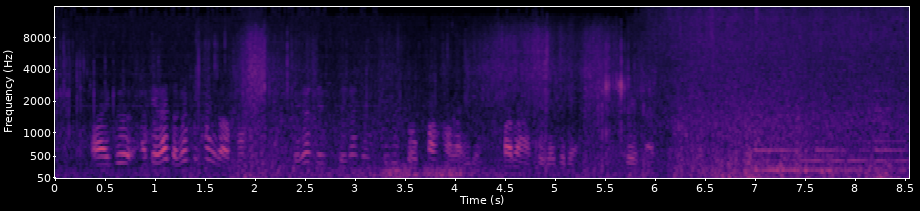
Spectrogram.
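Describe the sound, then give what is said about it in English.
Steady rain with a low rumble underneath. People talk over it for the first several seconds, then the rain goes on alone as a broad, even hiss. “We can see now it's raining, so it doesn't really go according to the plan.”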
